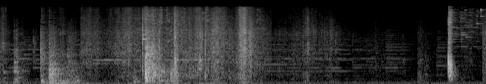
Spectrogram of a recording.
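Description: Background music with a few short clinks and rustles of a slime craft kit's contents being unpacked.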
